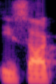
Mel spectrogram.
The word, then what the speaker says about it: Isaac: so ESO pares and a lot of you say well it's Isaac isn't it no actually it's ESO that's that's a correct pronunciation for that name in Spanish um so first of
